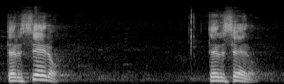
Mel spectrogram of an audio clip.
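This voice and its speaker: A man's voice: on the high side, expressive, slow pace, a bit bright. A pastor preaching a sermon, often turning to the congregation with rhetorical questions and stories from his own ministry.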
